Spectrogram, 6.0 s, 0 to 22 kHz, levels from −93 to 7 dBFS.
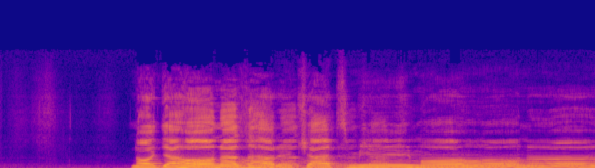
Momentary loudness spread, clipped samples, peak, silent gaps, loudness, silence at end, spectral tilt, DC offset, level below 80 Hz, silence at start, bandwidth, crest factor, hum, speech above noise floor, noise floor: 7 LU; under 0.1%; -4 dBFS; none; -19 LUFS; 0 s; -5 dB/octave; under 0.1%; -62 dBFS; 1.3 s; 13 kHz; 16 dB; none; 38 dB; -57 dBFS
